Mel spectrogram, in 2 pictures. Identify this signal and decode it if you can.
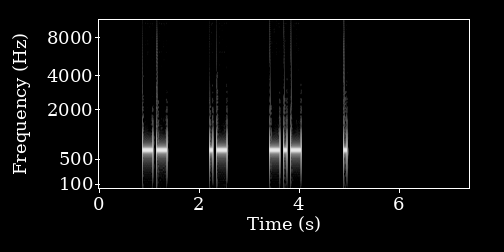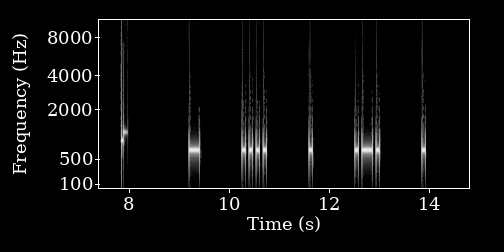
Morse code, heard as a keyed tone, about 17 wpm, spaced as for 8 wpm, 700 Hz. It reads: MAKE THERE
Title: 4x Character Spacing - Top 500 Words - 17wpm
